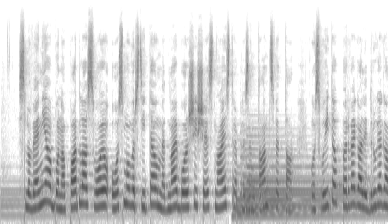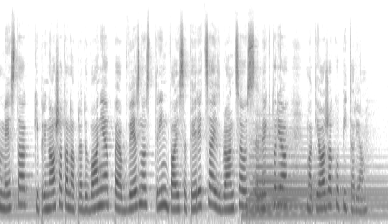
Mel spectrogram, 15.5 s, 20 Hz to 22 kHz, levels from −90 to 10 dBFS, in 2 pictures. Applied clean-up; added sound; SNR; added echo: none; Guitar; 12 dB; none.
